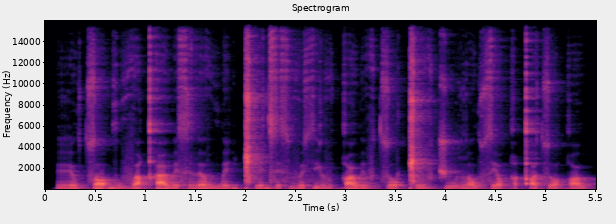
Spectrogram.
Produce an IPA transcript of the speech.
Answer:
r ʏ w t͡s ɔ ɡ u v ə qʰ e w ɪ s r ə v w e ɡ ǁʰ ɪ d͡z ɪ s v ʏ s j ʏ v q ʏ w ɪ v t͡s o ǁ ɪ v t͡ʃ u r ɔ w s ɪ w q ɪ qʼ u t͡s o w q u

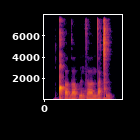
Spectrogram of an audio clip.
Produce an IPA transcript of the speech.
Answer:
ǃʰ ɐ ɡ ɐː p ɨ n z ɐː n d a ǀ ɨ

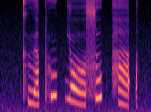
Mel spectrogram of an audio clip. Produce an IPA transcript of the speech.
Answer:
kʰ ɯ˩˦ a̯ pʰ u˥˩ k̚ j ɔː˨˩ s o˥˩ k̚ h a˨˩ ʔ

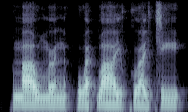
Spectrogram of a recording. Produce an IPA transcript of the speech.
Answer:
m aː˨ w m ɵ˨ n | w ɐ˨˥ t̚ w aː˨ j kʷ aː˨˩ j t͡s iː˨

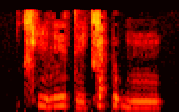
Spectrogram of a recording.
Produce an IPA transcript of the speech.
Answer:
t͡ɕʰ i˦˨ l e˦ t e˨ t͡ɕ ä˦ ʔ p ʊ˦ ʔ b ũ˨

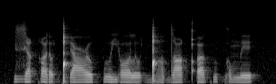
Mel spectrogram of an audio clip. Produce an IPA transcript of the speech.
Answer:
z i q u ɾ o ǃʼ ɪ ʕ u k͡p u j ɔ l o ɡ͡ǃ ɛ dˤ u qʼ u k u ɡ ɔ m e

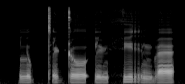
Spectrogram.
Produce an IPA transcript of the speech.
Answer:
l u p tʼ e ʈ o ʔ i ɳ h i r m b æ

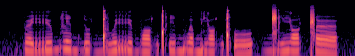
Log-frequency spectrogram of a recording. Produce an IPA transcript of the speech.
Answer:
p ø rʲ u b l i b ɗ u ɡ͡ǃ u rʲ u b ɔ ǃʼ i b w ə b j ɔ ǃʼ u | ɡ͡ǁ i j ɔ ǁ œ

